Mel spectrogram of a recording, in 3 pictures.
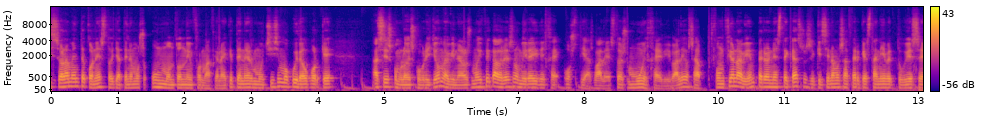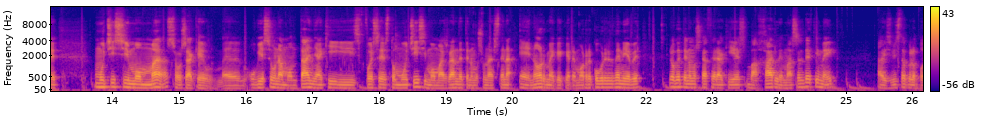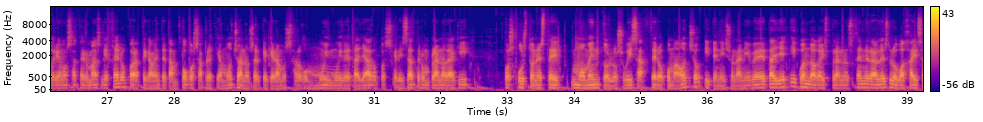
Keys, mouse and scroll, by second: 0.9 shift+middle click, 1.5 scroll down 2, 1.8 middle click, 2.4 Tab, 6.0 click, 7.6 click, 9.1 middle click, 9.6-10.0 scroll up 2, 10.0 shift+middle click, 10.8-11.2 scroll down 2, 11.2 middle click, 11.8 scroll down 1, 13.4-14.2 scroll down 5, 14.7 scroll down 1, 15.3 shift+a, 17.6 click, 18.3 s, 20.0 scroll up 2, 20.9 click, 21.5-22.0 scroll up 3, 22.0 shift+middle click, 23.9-27.0 drag, 27.3-27.7 scroll down 3, 27.7 middle click, 28.3 scroll up 1, 28.7 shift+middle click, 29.0 middle click, 29.7 middle click, 30.3 middle click, 30.8 shift+middle click, 31.7 scroll up 2, 32.8-35.6 drag, 36.8-37.2 scroll down 2, 38.3-39.2 drag, 38.3 scroll down 2.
